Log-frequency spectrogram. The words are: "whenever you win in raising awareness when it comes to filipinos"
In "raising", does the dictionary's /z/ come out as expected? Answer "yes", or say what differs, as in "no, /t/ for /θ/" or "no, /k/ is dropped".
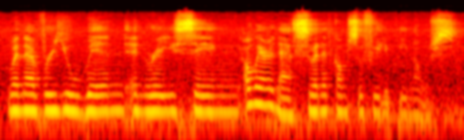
no, /s/ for /z/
